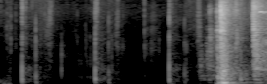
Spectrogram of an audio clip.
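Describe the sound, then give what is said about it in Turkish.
A handful of dull wooden knocks land at uneven intervals, then a louder, rougher burst of scraping as Omar Khayyam opens the door, with no voices present. “Ömer Hayyam kapıyı açtı.”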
